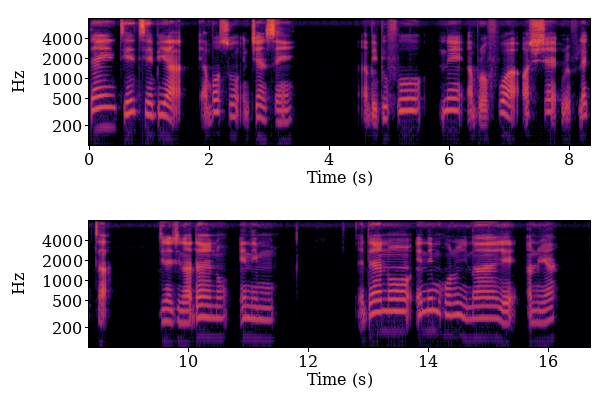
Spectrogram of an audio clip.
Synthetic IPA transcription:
d̥ã˦n˦n̩˦tʰi˨ɛ˦tʰi˨ɛ˨bi˦a̰˨ | ja̰˨bɔ˦sʊ˦ɲ̩̰˨t͡ɕʰɛ̃˦n˨sɛ̃˦ | a̰˨bḛ˨bi˨fʊ˦o˦ | nɪ̃˦a̰˨bɾɔ̰˨fʊ˦a̰˨ɔ̰˦ɕɛ̰˦ɾɛ̰˨flɛ˦k̚tʰa̰˨ | d͡ʑi˨nã˨d͡ʑi˨nã˨dã˦nnʊ̃˦ | ɛ˦nĩ˦m˦ | ɛ̰˨dã˦nʊ̃˦ɛ˦nĩ˦mɦɔ˦nʊ̃˦ɲĩ˨nãː˦jɛ˨a̰˨nʊ̃˨a˦

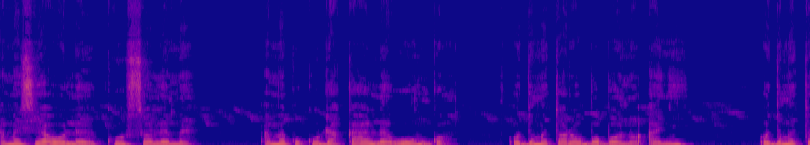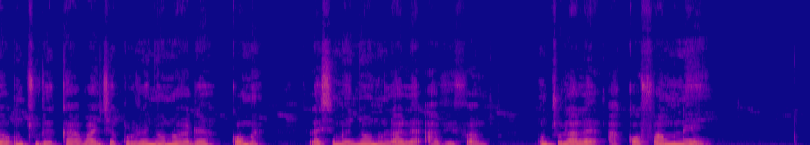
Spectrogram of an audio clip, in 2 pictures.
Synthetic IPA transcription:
a˨me˨si˨a˨wo˦lɛ˨ku˦sɔ˨lɛ˨mɛ̃˨ | a̰˨mẽ˨ku˦ku˦ɖa˦ka˦lɛ˨wo˦ŋ̩˦˨ɡɔ˨ | wʔo˦d̪o˨mẽ˨t̪ɔ˦ɖɛ˦wo˦bɔ˨bɔ˨nɔ̃˨ʔa˨ɲĩ˦ | wʔo˦d̪o˨mẽ˨t̪ɔ˦ŋũ˦t͡ʃu˦ɖe˨ka˦va˦d͡ʒɛ˨klo˨ɖɛ˦ɲɔ̃˦nũ˨a˨ɖɛ˦kɔ˦mɛ̃˨ | lʔɛ̰˦si˨mɛ̃˨ɲɔ̃˦nũ˨la˦lɛ̰˨ʔa˨vi˨fa˦m | ŋũ˦t͡ʃu˦la˦lɛ˨a˨kɔ˦fa˦mnɛ̃˦˨

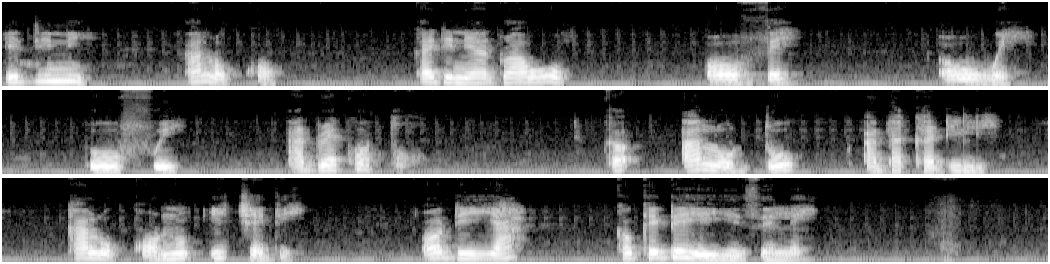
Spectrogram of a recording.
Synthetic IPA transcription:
e˨di˦nĩ˦ | a˦lʊ˨kʰɔ˨ | ka˦dɪ˨nɪ˨a˨dʊ˦a˦wʊ˦˨ | ɔ˨vɛ˦ | ɔ˨wɛ˨ | o˨fu˦e˦ | a̰˨dʊ˦ɛ˦kɔ˦t̪ɔ˨˦ | a˦lʊ˨ɖʊ˦ | a˨da˨ka˦di˦li˨ | ka˦lʊ˨kɔ˨nʊ̃˦ɪ˦t͡ʃɛ˨dɪ˨ | ɔ˦dɪ˨ja˦ | kɔ˦ke˦de˦je˨jɛ˨zɛ˨lɛ˨

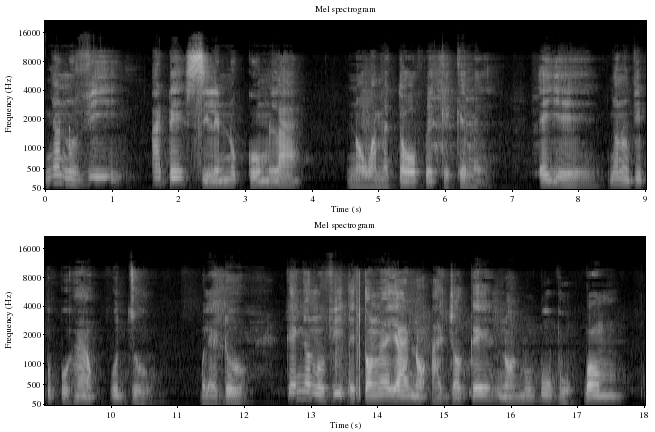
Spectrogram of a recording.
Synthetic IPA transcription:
ɲɔ̃˦nũ˨vi˦ | a˨ɖe˦si˨le˨nũ˦ko˨˦mla˦ | nɔ̃˨wo˨a˨mẽ˨t̪ɔ˦wo˦ɸe˦ke˨ke˦mḛ̃˨ | e˦je˦ɲɔ̃˦nũ˨vi˦pu˨pu˨ɦã˦ku˦do˨ | ɡ͡ble˨ɖo˦ | ke˦ɲɔ̃˦nũ˨vi˦ʔe˨t̪ɔ̃˨lã˦ja˨nɔ̃˨ʔa˨d͡ʒɔ˨ɡe˦nɔ̃˨nũ˦bu˦bu˨k͡pɔ˦m

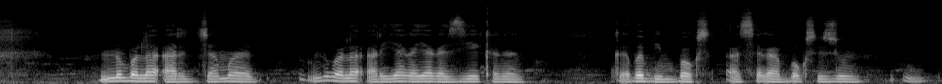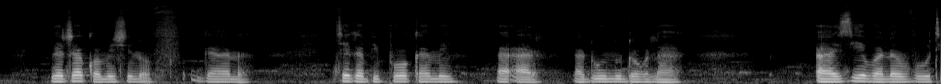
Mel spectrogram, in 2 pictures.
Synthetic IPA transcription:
nʊ˦ba˦la˦ʔɾɪ˨d͡ʒa˨ma˦˨ | nʊ˦ba˨la˦ʔa̰˨ɾɪ˨ja˦ɣa˨ja˦ɡa˨zi˦e˦kʰa˨ŋa˦˨ŋ | ka̰˨ba˦bi˨nbɔ˦ksa̰˨sɛ̰˦ka˨bɔ˦kszu˦m | lɛ˦ta˦kɔ˨mɪ˦ʃɔ˦nɔ̰˨fɡaː˦na˨ | t͡ʃɛ˦ka˨bi˨pʰɔː˦ka˦mɪ˦ŋ | a˨ʔa˨ɾɪ˨ | a˨du˦nu˦dɔ˦ɣla˦ | a˨zi˦e˦ba˨na˦nvoː˦tɪ˨

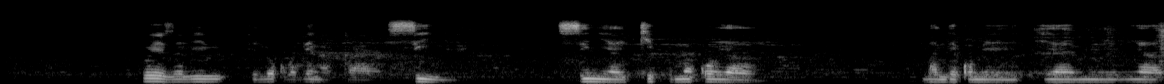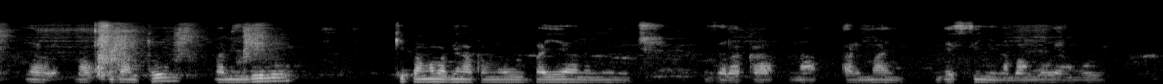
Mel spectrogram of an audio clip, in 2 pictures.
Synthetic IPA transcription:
o˦jo˦e˨za˨li˦ | e˨lɔ˦kɔ˨ba˨be˦ŋɡa˨ka˨si˦ɲ˨ | si˦ɲ˨ja˨e˨ki˦pmɔ˦kɔ˦ja˨ | ba˨nde˨ko˨ | ja˨ba˨o˨ksi˨ɡa˨nto˦ba˨mi˨mbe˦lo˦ | e˨ki˦pja˨ŋɡo˦ba˨be˦ŋɡa˨ka˨ŋɡo˦ba˨je˦na˨mu˦ni˨t͡ʃe˨za˨la˦ka˦˨naː˨ | lma˦ɲi˨ | nde˦si˦ɲi˨na˨ba˨ŋɡo˦ja˨ŋɡo˦

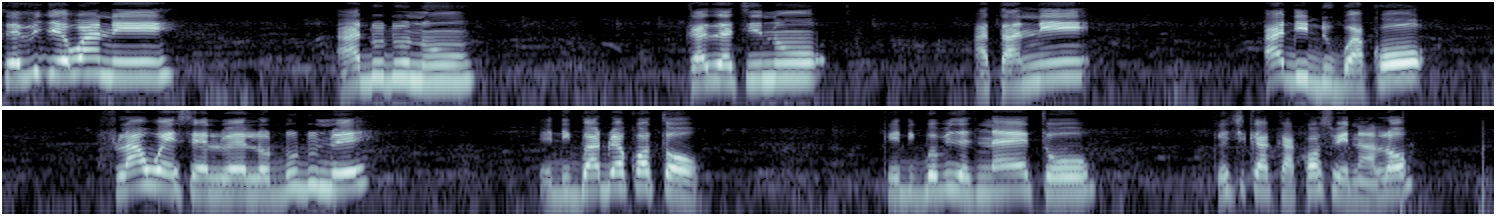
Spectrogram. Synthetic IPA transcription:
t̪e˨vi˦d͡ʒe˦wa˦nɪ˦ | a˨du˦du˦nʊ˨ | ka˨˦zɛ˨t̪i˦nʊ˦ | a̰˨t̪a˨nɪ˦ | a˨di˦du˨bu˨a˨kʊ˦ | fla˦wɛ˨sɛ˨lʊ˨ɛ˨lɔ˨dʊ˦du˦nũ˨e˦ | e˨di˨ɡ͡ba˦dʊ˦ɛ˦kɔ˦t̪ɔ˨ | ke˨di˨ɡ͡bo˦bi˦ze˨t̪i˨nã˦ɛ˦t̪ʊ˦ | ke˦t͡ʃi˦ka˨ka˨kɔ˦sʊ˨ɛ˨nã˨lɔ˦

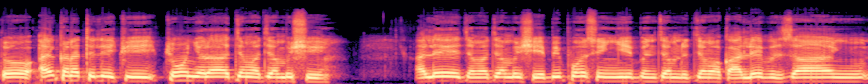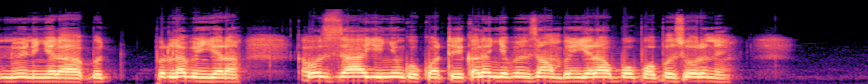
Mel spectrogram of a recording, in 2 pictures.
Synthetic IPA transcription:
to˨a˨ji˦ka˨na˦tɨ˨le˦˨k͡pi˦k͡pɪ˦ŋo˦ɲɛ˨la˦d͡ʒɛ˦ma˨d͡ʒɛ˦mbɨ˦ʃe˨ | a˨leː˦d͡ʒɛ˨ma˨d͡ʒɛ˦mbɨ˦ʃe˨bi˦po˦n˦sɨ˦n˦ɲi˦bɨ˦nd͡ʒɛ˦mnɨ˨d͡ʒɛ˦ma˨ka˨le˦bɨ˨zaː˦nu˦nɨ˨ɲɛ˦la˦b | pɨ˨ɾɨ˦la˦bɨ˨njɛ˦ɾa˦ | ka˨bɨ˦zaː˦jɛ˦ɲɨ˦ŋ˦ɡo˨kɔ˦ɾtɨ˦ka˨la˦ɲɛ˦bɨ˦n˦za˦ŋbɨ˦n˦jɛ˦ɾa˦bɔ˦bɔ˨bɨ˦zʊ˦ʔʊ˦ɾɨ˦nɨ˨

